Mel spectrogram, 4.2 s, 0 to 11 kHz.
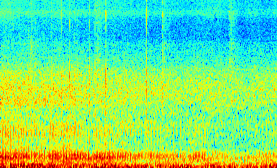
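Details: Kotora, a sleepy 11-week-old Turkish Angora kitten on its second day in a new home, 25 February 2022, gives a quiet, low, steady purr with a gentle rhythmic throb. The purr fades out at the end.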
